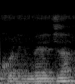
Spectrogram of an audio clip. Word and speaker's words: Collymejah: Yeah, I go by the name Kolimeja.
